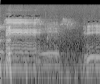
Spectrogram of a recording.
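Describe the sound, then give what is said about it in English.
Sheep bleating in two quiet, wavering calls: a longer bleat first, then after a short pause a second, rising bleat. “those are sheep, aren't they? Yes, yes, I thought they were.”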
